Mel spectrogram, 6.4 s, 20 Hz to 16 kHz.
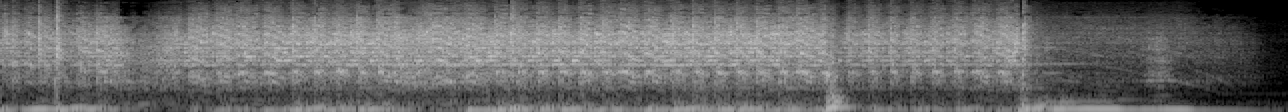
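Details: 1989 Chevy that cranks but won't start. Already done: new external fuel pressure regulator, fuel filter, return line and starter; cam sensor wires and coil pack harnesses swapped. The starter cranks steadily for several seconds with a few stumbles, never fires, and the lines are dry.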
